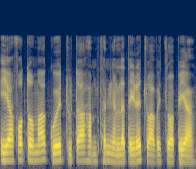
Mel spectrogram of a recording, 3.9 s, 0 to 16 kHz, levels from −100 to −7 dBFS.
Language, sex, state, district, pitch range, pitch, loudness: Wancho, male, Arunachal Pradesh, Longding, 115-130 Hz, 125 Hz, -16 LUFS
